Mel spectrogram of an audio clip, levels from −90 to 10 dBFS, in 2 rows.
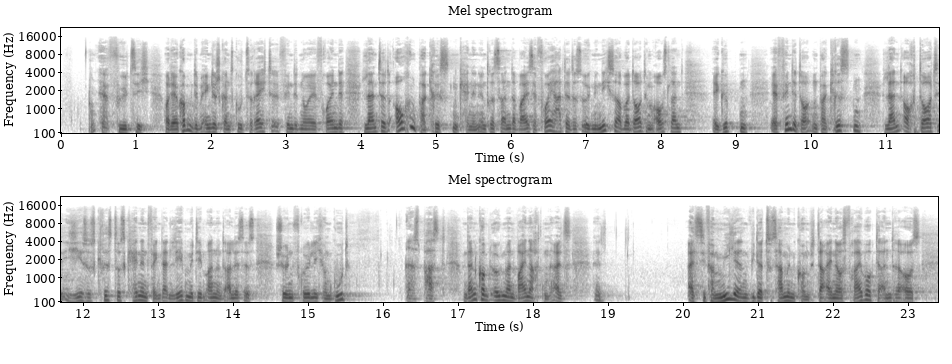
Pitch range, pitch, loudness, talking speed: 125-150 Hz, 135 Hz, -27 LUFS, 205 wpm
